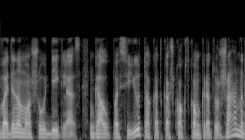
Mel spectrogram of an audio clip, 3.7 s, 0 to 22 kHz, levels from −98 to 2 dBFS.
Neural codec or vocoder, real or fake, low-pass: none; real; 7.2 kHz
